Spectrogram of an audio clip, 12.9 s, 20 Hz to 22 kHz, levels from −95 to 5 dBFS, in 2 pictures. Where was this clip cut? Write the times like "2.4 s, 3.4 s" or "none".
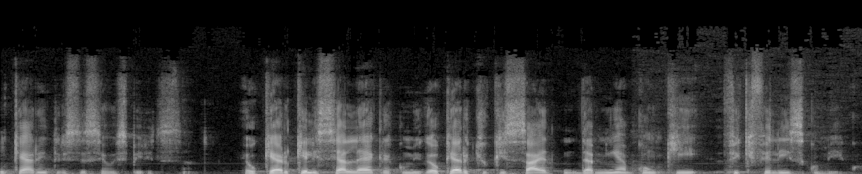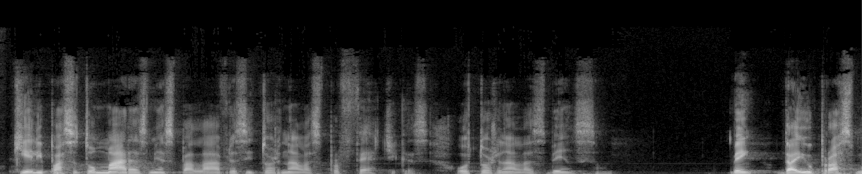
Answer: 1.6 s, 4.7 s, 5.4 s, 6.5 s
